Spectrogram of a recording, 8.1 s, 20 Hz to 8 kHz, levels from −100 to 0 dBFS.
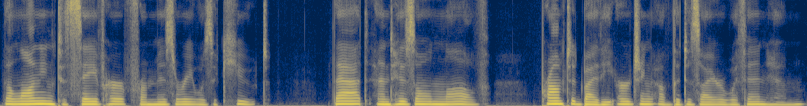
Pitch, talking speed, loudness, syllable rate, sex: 185 Hz, 170 wpm, -17 LUFS, 4.9 syllables/s, female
